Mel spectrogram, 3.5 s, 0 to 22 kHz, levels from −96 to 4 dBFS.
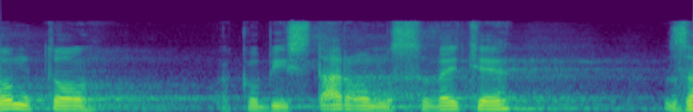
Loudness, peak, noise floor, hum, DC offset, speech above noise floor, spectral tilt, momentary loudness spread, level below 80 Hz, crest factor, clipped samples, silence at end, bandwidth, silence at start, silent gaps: -18 LUFS; 0 dBFS; -42 dBFS; none; under 0.1%; 25 dB; -6 dB/octave; 17 LU; -64 dBFS; 18 dB; under 0.1%; 0 s; 10 kHz; 0 s; none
